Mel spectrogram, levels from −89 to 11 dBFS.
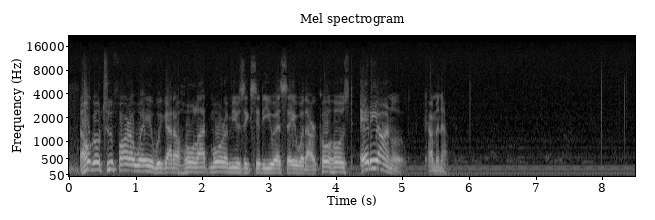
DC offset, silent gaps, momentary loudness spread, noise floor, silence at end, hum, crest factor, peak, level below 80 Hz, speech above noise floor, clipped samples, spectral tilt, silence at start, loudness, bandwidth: under 0.1%; none; 10 LU; -53 dBFS; 2.8 s; none; 14 dB; -14 dBFS; -62 dBFS; 27 dB; under 0.1%; -7 dB/octave; 0 s; -27 LUFS; 19 kHz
